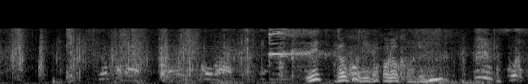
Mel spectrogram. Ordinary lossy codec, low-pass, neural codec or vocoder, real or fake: MP3, 32 kbps; 5.4 kHz; codec, 44.1 kHz, 3.4 kbps, Pupu-Codec; fake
